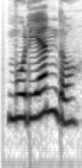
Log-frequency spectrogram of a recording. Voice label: "muriendo" Spanish; spanish gerund present participle; learn spanish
